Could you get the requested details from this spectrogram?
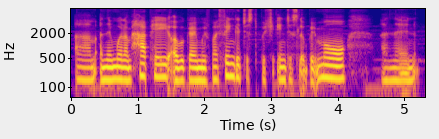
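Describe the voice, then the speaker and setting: A woman talks through a nail art tutorial in a casual, rambling voice-over. Her voice is low and has a gravelly fry. It is recorded close and dry, with soft background music. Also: flat delivery, a little fast, dry recording. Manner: chatty, rambling, many fillers and restarts.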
